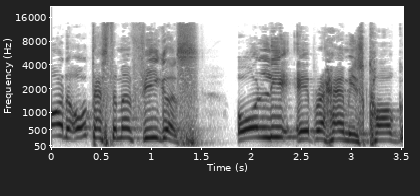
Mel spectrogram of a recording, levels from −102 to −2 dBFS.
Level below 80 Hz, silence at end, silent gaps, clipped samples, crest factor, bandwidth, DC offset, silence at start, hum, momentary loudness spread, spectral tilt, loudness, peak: -56 dBFS; 0 s; none; under 0.1%; 12 dB; 13.5 kHz; under 0.1%; 0 s; none; 7 LU; -4.5 dB/octave; -18 LUFS; -6 dBFS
